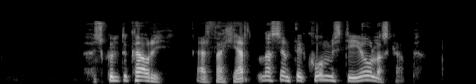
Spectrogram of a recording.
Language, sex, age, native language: Icelandic, male, 20-29, Icelandic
